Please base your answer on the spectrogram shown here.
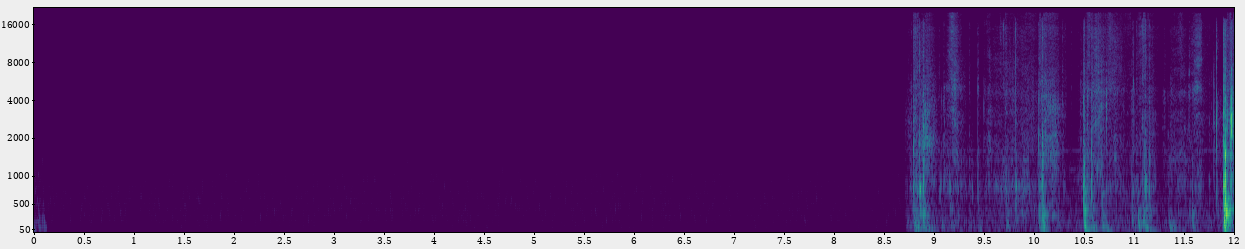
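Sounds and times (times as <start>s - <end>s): crinkling rustling handling noise: 8.7s - 12.0s.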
